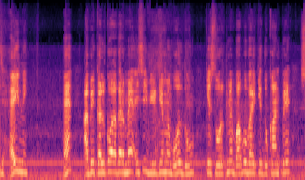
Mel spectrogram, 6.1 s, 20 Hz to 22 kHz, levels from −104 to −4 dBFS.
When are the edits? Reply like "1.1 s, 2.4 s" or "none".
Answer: none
